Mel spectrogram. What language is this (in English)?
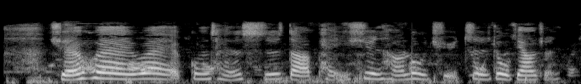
Chinese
